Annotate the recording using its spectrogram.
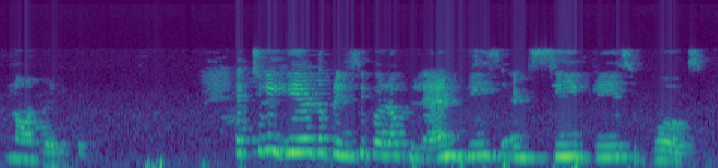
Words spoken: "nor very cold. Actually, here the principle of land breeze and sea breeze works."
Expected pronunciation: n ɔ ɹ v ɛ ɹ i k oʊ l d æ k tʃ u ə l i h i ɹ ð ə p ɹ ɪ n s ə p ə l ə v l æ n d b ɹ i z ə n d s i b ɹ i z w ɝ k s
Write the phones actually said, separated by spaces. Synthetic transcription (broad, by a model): n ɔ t v ɛ ɹ i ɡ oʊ d æ k tʃ u ə l i h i ɹ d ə p ɹ ɪ n s ə p ə l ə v l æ n d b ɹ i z ə n d s i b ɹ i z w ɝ k s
